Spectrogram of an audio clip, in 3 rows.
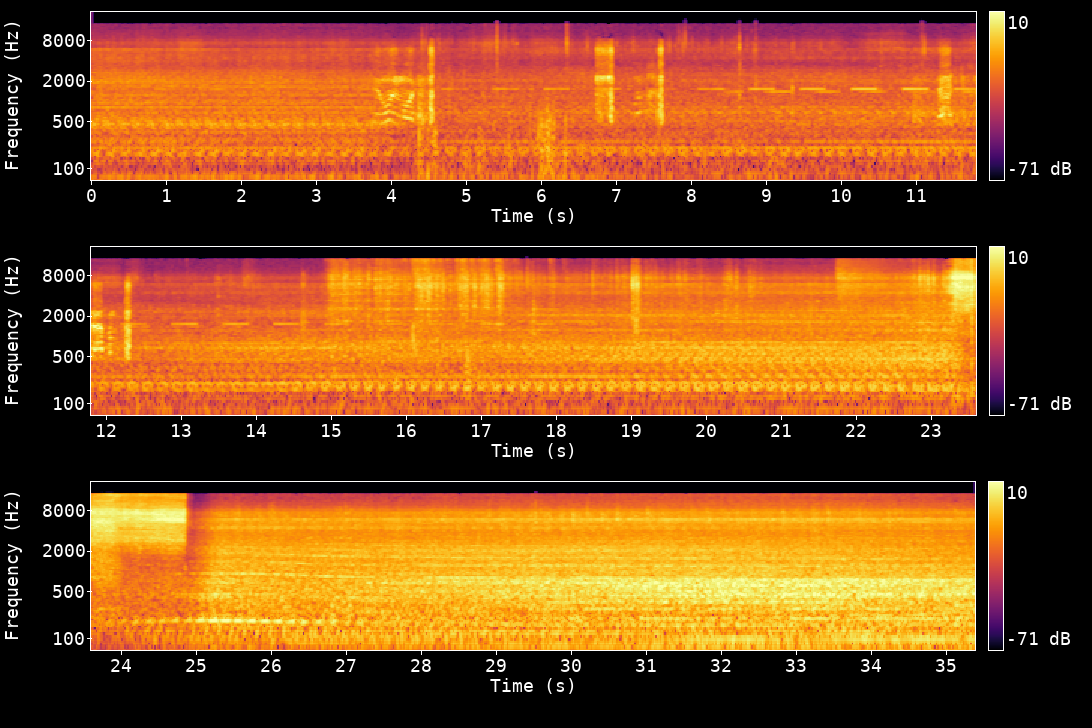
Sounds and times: Outside, urban or manmade: 0.0s - 35.3s
Railroad car, train wagon: 0.0s - 35.3s
Train: 0.0s - 35.3s
Speech: 3.7s - 4.6s, 11.2s - 12.3s.

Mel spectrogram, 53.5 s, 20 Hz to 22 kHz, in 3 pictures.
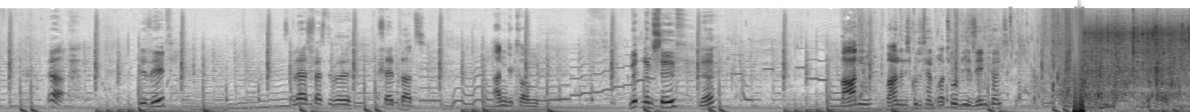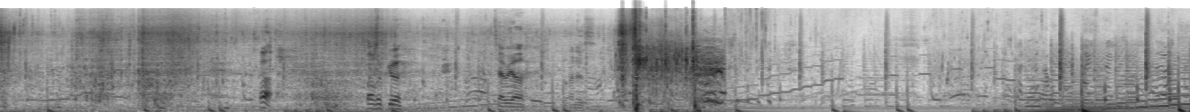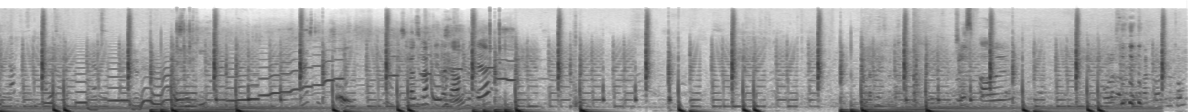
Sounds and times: Music: 0.0s - 53.5s
Water: 12.9s - 34.2s
Splash, splatter: 15.1s - 23.9s, 27.1s - 29.5s.

